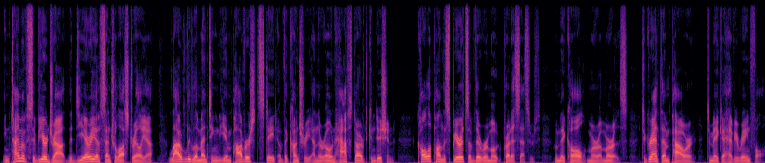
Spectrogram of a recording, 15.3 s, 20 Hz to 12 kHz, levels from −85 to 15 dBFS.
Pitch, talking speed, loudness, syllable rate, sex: 115 Hz, 185 wpm, -21 LUFS, 5.5 syllables/s, male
